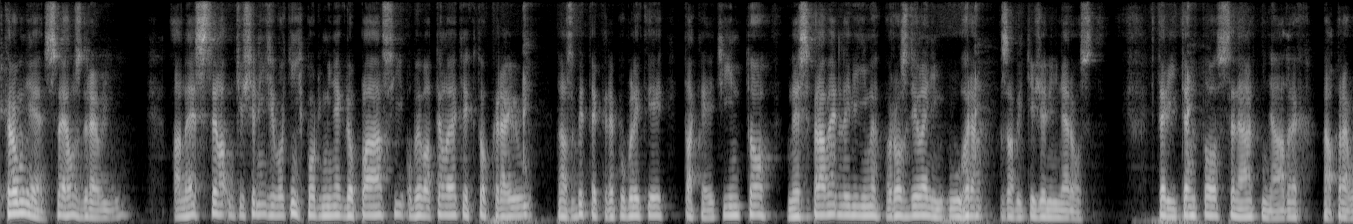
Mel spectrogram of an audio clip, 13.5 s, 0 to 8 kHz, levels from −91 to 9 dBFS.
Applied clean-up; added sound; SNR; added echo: neural mask model DeepFilterNet 3.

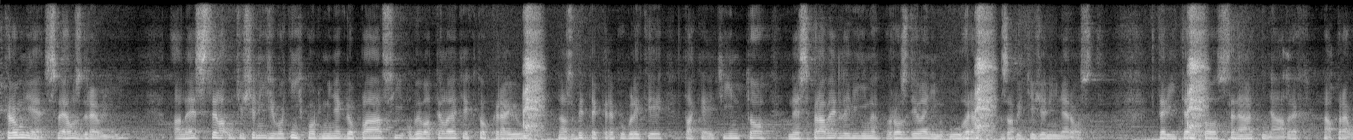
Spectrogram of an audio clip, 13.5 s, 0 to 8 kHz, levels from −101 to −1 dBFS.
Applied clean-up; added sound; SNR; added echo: none; Breathing; 3 dB; reverberation time 0.5 s.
